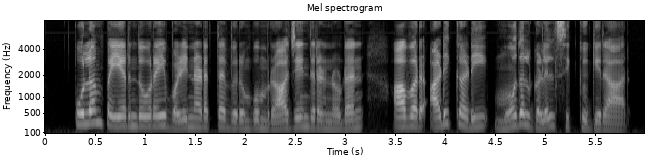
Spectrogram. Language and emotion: Tamil, neutral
